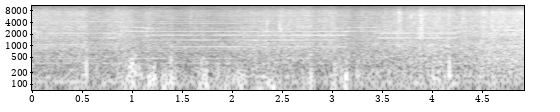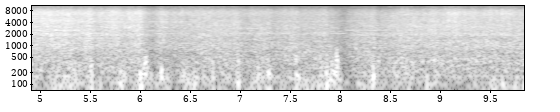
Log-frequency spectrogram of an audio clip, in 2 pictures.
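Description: Waves wash and splash over rocks along a shore.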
